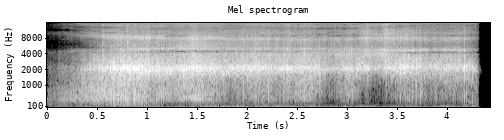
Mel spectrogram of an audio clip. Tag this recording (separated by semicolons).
mouth; tooth; teeth; gnash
